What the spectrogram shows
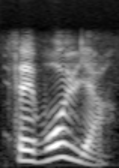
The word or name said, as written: cebolla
